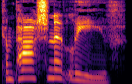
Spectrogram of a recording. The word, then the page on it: compassionate leave: American English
